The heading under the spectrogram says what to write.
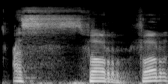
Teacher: R-nya tebal karena fa itu berharakat fathah ketika mau disukunkan jadi ro tebal.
